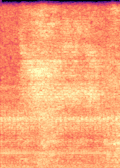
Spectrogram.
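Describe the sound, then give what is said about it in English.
A child huffs and blows like the big bad wolf blowing the house down, a steady, breathy rush of air that holds for about a second and a half with no words. “I'll huff and I'll puff and I'll blow the house down.”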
